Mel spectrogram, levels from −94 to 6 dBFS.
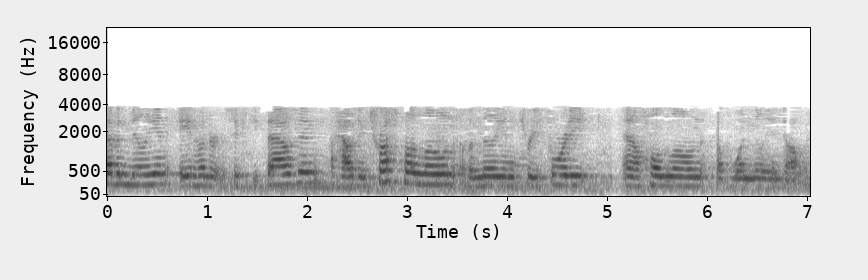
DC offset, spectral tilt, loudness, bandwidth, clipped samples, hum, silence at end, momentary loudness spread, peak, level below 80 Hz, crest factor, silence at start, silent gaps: under 0.1%; -10 dB/octave; -29 LUFS; 4 kHz; under 0.1%; none; 0 s; 7 LU; -12 dBFS; -66 dBFS; 18 dB; 0 s; none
